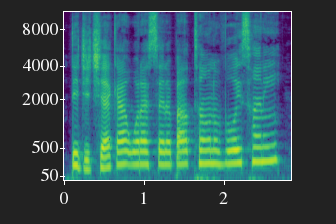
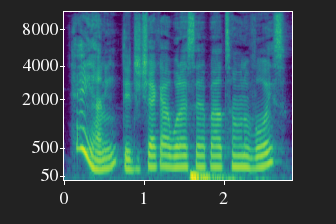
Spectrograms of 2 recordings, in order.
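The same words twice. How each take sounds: First: Higher question with "honey" tacked on top; pointed tone of voice. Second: Easy check-in, opening on "Hey, honey"; casual tone of voice. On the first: Asking honey about the tone of voice talk, pointed higher tone. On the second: Asking honey about the tone of voice talk, casual greeting tone. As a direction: ask it casually, greeting first, less lifted. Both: Shown as a demonstration. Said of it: "listening to me talk about tone of voice".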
